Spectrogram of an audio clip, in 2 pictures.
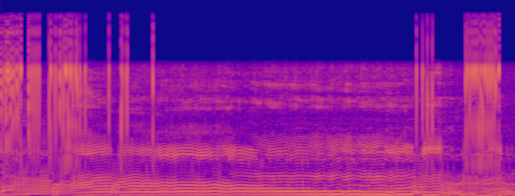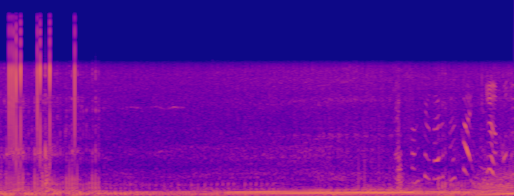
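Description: A quad bike engine revs hard as the bike climbs a hill.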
